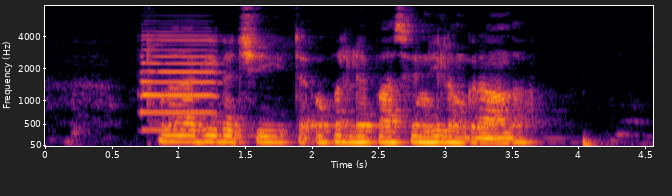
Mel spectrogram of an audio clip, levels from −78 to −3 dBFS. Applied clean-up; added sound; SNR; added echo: none; Wind instrument, woodwind instrument; 5 dB; reverberation time 0.4 s.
